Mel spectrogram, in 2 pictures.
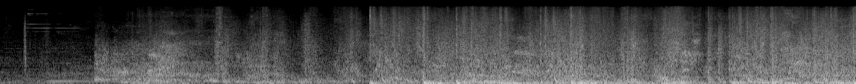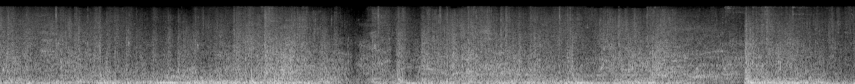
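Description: Magic spells crackle and blast during a loud fight.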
